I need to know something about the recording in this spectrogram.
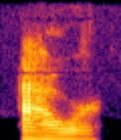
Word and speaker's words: Our: O U R hour hour well of course media a lifestyle publisher and agency creative creative print and digital media for young creatives.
